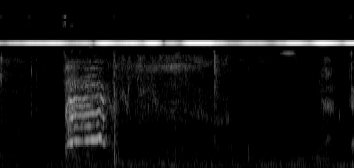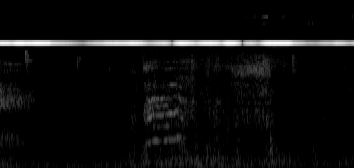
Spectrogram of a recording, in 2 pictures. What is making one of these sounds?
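A woman speaks briefly close by.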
